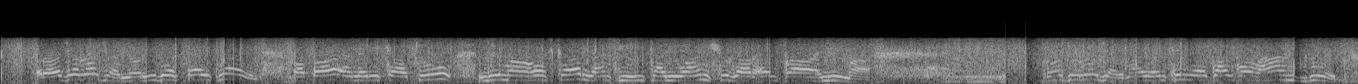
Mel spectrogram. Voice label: Iraq on 14mhz SSB

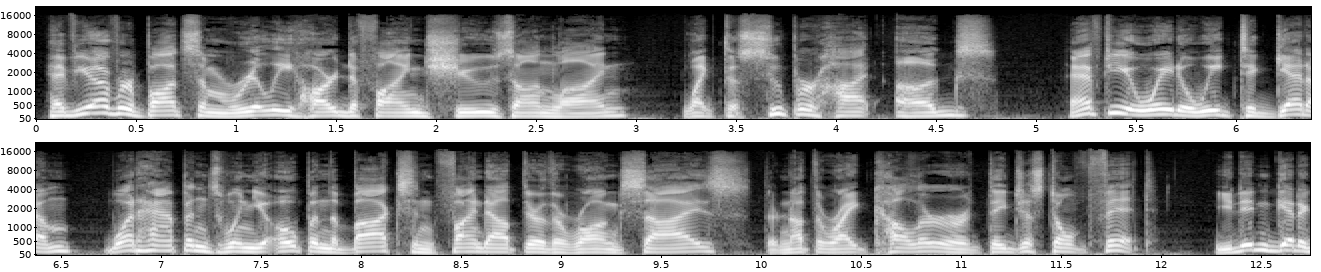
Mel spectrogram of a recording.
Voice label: effective successful shoe store commercial; st louis stl radio

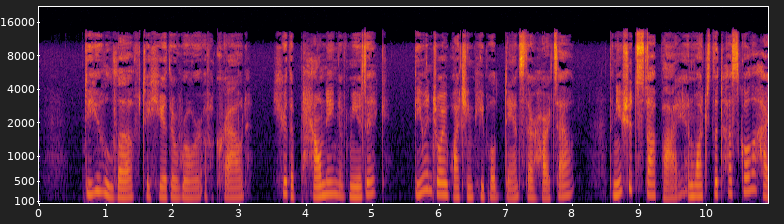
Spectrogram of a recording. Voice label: commercial

